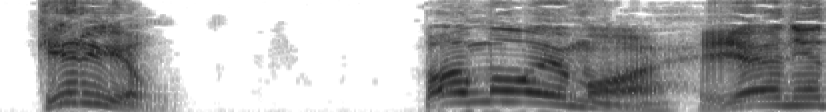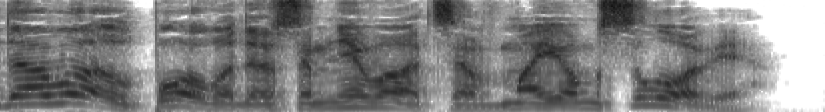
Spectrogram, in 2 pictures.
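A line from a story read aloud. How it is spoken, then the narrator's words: Booming. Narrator (Russian): прогудел Аристарх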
